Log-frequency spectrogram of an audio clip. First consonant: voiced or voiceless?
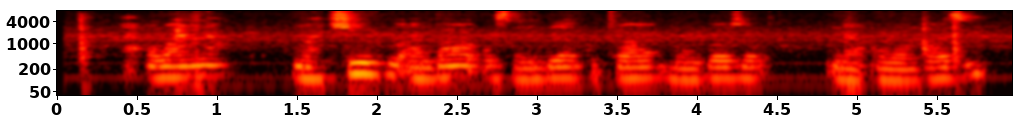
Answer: voiced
